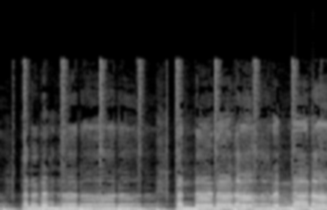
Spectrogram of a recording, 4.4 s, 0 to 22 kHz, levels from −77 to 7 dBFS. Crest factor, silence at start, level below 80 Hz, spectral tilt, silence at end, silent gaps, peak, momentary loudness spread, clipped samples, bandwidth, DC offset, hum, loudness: 12 dB; 0 s; -20 dBFS; -5.5 dB/octave; 0 s; none; 0 dBFS; 7 LU; under 0.1%; 16.5 kHz; 0.1%; none; -13 LUFS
